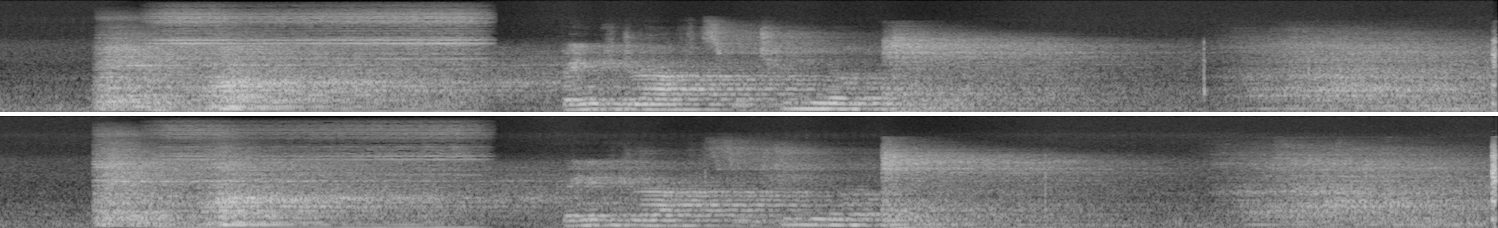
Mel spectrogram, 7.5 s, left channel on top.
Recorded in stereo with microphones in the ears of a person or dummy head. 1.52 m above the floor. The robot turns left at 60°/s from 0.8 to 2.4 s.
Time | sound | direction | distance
0.5 | sawing | 80° right | 4.5 m
2.8 | a woman speaking | 75° left (ahead or behind) | 3.5 m
4.4 | a rattle | 60° right (ahead or behind) | 5 m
